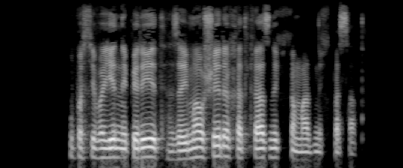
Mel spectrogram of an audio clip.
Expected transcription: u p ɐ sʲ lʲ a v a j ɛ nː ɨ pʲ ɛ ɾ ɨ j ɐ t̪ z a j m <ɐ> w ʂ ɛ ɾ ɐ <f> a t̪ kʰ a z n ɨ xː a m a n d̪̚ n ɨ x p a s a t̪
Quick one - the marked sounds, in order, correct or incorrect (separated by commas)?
incorrect, incorrect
